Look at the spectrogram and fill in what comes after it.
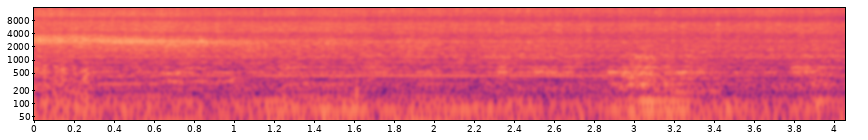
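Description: Onion and garlic paste sizzling in hot oil in a nonstick frying pan, with a steady hiss, as a wooden spatula stirs and scrapes it.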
